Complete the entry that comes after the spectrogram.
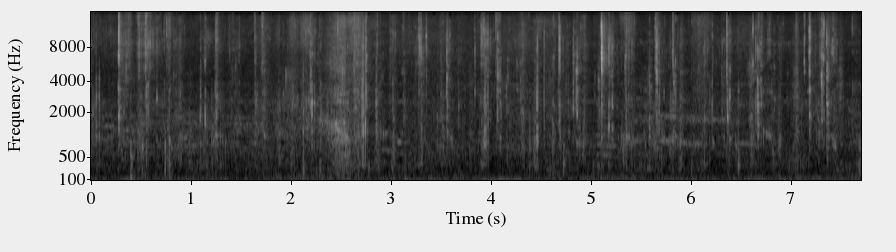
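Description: A man chewing food close to the microphone: an irregular run of short mouth clicks and smacks.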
